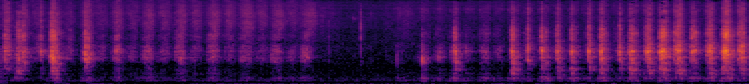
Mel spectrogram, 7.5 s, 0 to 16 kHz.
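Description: A wooden stylus scratches the lower part of a black-coated scratch-art paper page lying flat on a table, making about 25 short, dry scraping strokes in a quick rhythm. The strokes thin out into a near-quiet pause midway, then return louder and denser with a brighter rasp toward the end.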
